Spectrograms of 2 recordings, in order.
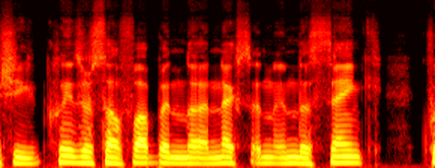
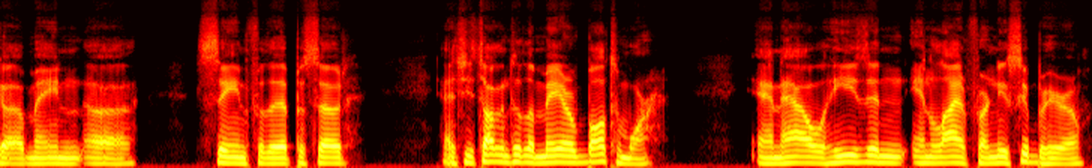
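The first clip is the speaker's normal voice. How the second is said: ordinary talk, nothing marked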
